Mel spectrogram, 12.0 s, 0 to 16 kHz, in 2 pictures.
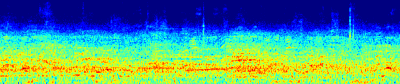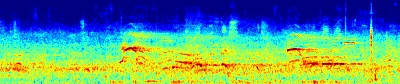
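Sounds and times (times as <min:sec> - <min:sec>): spectators chattering and calling out: 0:00.0 - 0:12.0.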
